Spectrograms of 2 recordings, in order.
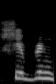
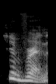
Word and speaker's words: Chevron: I apologize hi hi my name is like Chevron gas station Chevron okay okay great but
